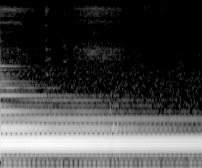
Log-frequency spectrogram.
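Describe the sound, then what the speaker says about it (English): Guitar note ringing on the top string, an open note hammered on at the first fret, with one steady sustained tone that slowly fades. Quiet, with no voice. "we're going to take this finger and hammer on the first fret of the top string"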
